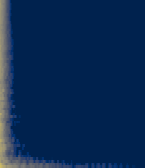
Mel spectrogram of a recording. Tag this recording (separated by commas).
Percussion, Music, Bass drum, Drum, Musical instrument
